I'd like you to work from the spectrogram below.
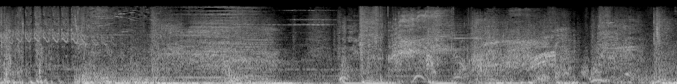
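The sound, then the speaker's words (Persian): Geralt is slammed against a big rock in a fight scene: a dense, continuous wash of crashing impacts, scraping and whooshes with no clear gaps. “اما گرالتو میکوبه به یه سنگ بزرگ.”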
